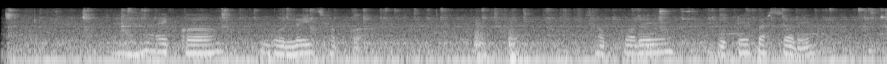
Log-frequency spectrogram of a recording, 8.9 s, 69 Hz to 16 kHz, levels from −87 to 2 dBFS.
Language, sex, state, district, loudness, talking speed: Odia, female, Odisha, Khordha, -17 LUFS, 45 wpm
